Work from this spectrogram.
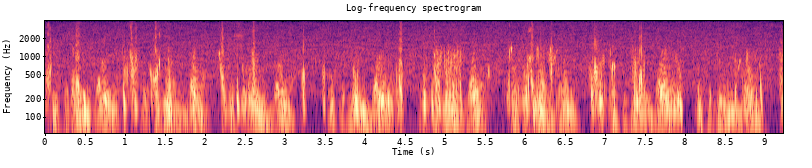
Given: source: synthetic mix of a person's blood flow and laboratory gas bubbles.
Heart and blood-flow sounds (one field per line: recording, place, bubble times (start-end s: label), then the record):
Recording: Doppler ultrasound of blood flow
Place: precordium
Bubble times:
0.00-0.09 s: bubbles
0.30-0.52 s: bubbles
0.95-1.19 s: bubbles
1.29-1.63 s: bubbles
2.14-2.29 s: bubbles
2.35-2.71 s: bubbles
3.17-3.28 s: bubbles
3.45-3.52 s: bubbles
3.81-3.94 s: bubbles
4.24-4.50 s: bubbles
4.70-5.23 s: bubbles
5.52-5.57 s: bubbles
5.74-6.42 s: bubbles
6.78-7.15 s: bubbles
7.31-7.52 s: bubbles
7.82-7.97 s: bubbles
8.60-8.80 s: bubbles
8.86-9.00 s: bubbles
9.16-9.24 s: bubbles
From the record:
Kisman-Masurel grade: 243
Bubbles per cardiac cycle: several, 3 to 8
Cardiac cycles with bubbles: 100%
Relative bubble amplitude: loud (0.450 to 0.775)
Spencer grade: 3 (all of the cardiac periods contain showers or single bubble signals, but not dominating or overriding the cardiac motion signals)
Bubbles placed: only in the low amplitude regions of the cardiac cycle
